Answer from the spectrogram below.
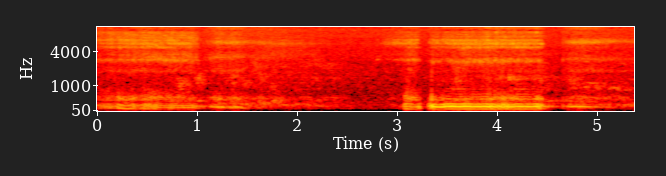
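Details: Dog snoring while napping: low rumbling snores, with a louder, longer snore toward the end.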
